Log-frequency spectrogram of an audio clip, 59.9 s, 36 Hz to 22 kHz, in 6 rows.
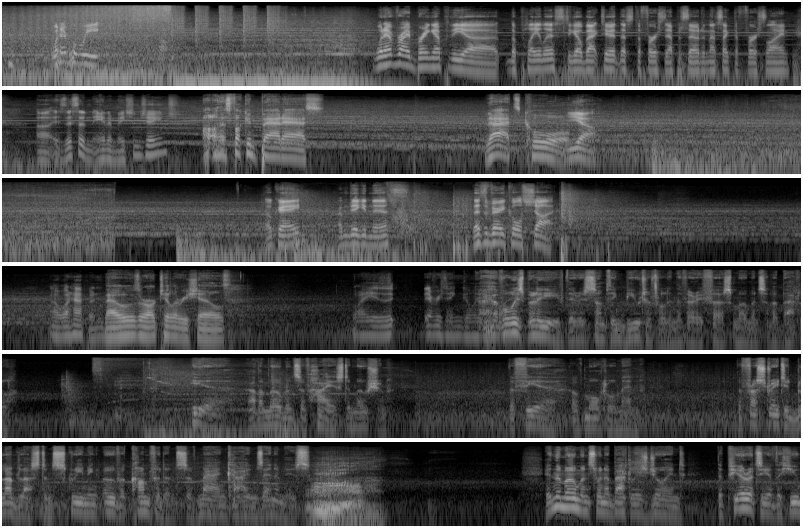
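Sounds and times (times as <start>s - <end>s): deep battle cry: 53.7s - 54.7s.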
